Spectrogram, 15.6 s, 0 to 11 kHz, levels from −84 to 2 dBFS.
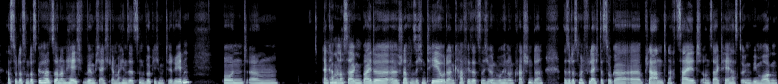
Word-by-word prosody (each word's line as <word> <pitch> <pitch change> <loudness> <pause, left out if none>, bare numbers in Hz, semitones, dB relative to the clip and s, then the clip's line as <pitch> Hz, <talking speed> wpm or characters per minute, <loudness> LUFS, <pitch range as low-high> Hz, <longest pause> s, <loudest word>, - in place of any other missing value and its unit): hast 190 0 -2
du - - +1
das 180 +1 -1
und 185 - -2
das 190 +1 +1
gehört?", 230 -2 +5
sondern: 185 -2 +3
„Hey, 185 -1 +4
ich 180 0 -4
will 175 0 +1
mich 175 -2 -4
eigentlich 165 -1 -5
gern 160 -1 -6
mal 160 - -4
hinsetzen 165 -1 -2
und - - -9
wirklich 180 +1 -2
mit 165 -1 -8
dir - - -4
reden.“ 260 - +3 0.6
Und, 185 0 +1
ähm, 175 +1 -3 0.9
dann 175 - +2
kann 205 +2 +3
man 190 - +1
auch 185 - 0
sagen, 180 -1 +2
beide, 180 -1 +4
äh, 180 0 +1
schnappen 190 0 -1
sich 175 +2 -5
'n 175 - -4
Tee 220 0 +5
oder 180 -3 +2
'n 165 - -3
Kaffee, 195 0 -2
setzen 175 -1 -2
sich 175 - -6
irgendwo 175 0 -2
hin 185 -1 -1
und 175 0 -4
quatschen 165 - -3
dann. 175 - -3 0.4
Also, 175 0 0
dass 180 +2 -3
man 185 -2 0
vielleicht 175 0 0
das 180 0 -4
sogar, 170 -1 -1
äh, - - -6
plant 160 -2 +1
nach 160 - -7
Zeit 170 -1 +2
und 170 - -6
sagt: 160 0 -3
„Hey, 170 -1 +1
hast 170 -1 -5
du - - -5
irgendwie 170 -1 -3
morgen 170 +1 -1
175 Hz, 230 wpm, -23 LUFS, 170-185 Hz, 0.9 s, gehört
